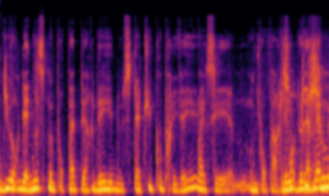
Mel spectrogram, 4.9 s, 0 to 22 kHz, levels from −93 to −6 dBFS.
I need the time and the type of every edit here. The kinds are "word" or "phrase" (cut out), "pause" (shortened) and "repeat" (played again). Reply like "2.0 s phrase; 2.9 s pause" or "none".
2.3 s word; 3.9 s word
